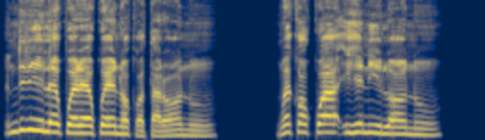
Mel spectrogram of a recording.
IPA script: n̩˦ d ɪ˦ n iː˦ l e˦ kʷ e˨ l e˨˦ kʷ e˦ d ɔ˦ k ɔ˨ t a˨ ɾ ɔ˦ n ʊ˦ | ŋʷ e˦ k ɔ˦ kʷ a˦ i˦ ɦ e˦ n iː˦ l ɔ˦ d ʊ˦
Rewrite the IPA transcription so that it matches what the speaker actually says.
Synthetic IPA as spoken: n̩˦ d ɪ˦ n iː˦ l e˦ kʷ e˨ ɾ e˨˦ kʷ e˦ n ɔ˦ k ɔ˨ t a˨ ɾ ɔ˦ n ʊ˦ | ŋʷ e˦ k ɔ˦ kʷ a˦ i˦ ɦ e˦ n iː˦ l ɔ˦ n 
